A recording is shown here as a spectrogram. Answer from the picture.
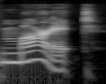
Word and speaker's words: Marit: It's actually pronounced Marit.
